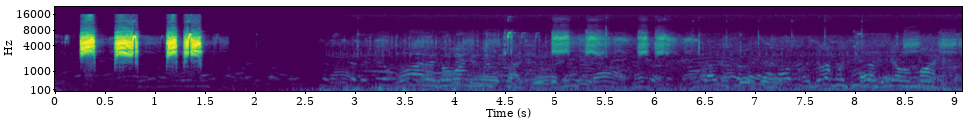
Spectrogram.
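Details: Kala teetar, the black francolin, on 19 April 2020, gives a burst of four loud grating notes in quick succession at the start. Steady background chatter of people's voices follows.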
